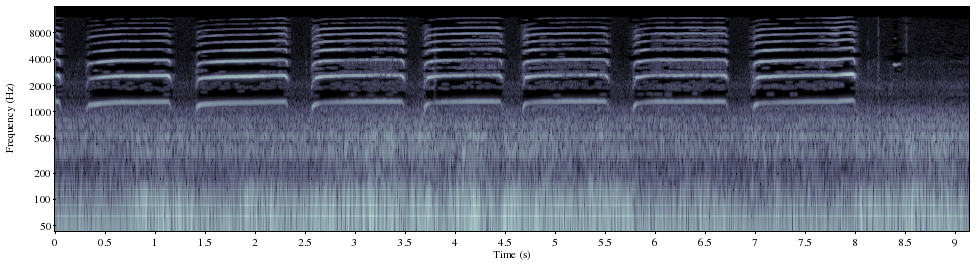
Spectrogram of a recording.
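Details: Calling before mating, a female peregrine falcon perched on the gutter rim of the Axel water tower, 25 February 2013, early morning. Seven long harmonic wails, each ending in a brief rise, come in a regular series, then stop abruptly.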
